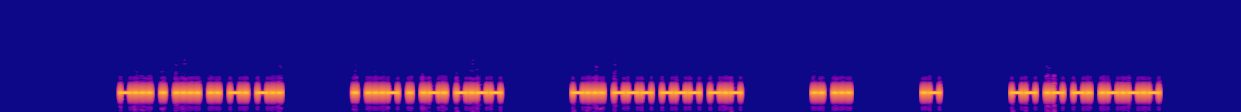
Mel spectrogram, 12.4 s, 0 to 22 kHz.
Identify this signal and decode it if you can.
Morse code, heard as a keyed tone, about 36 wpm, 700 Hz. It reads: BEHIND EVERY BOOK IS A MAN.
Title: 3x Word-Spacing - Sentences from Top 500 Words - 35wpm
